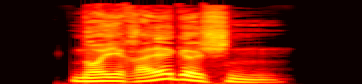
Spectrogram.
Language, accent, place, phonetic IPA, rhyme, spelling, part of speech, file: German, Germany, Berlin, [nɔɪ̯ˈʁalɡɪʃn̩], -alɡɪʃn̩, neuralgischen, adjective, De-neuralgischen.ogg
- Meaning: inflection of neuralgisch: 1. strong genitive masculine/neuter singular 2. weak/mixed genitive/dative all-gender singular 3. strong/weak/mixed accusative masculine singular 4. strong dative plural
